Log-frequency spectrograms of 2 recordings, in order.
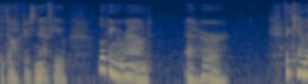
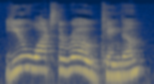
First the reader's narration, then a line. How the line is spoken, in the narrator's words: he called out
